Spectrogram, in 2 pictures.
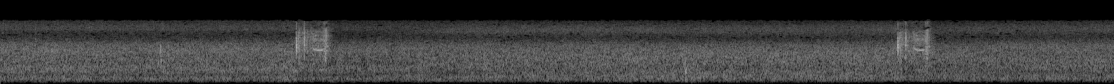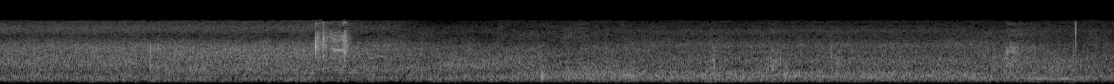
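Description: A camera shutter fires during a photo stop on an outdoor adventure hike: three distinct sharp clicks spaced several seconds apart, with a few fainter ticks, over a steady rushing background noise.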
